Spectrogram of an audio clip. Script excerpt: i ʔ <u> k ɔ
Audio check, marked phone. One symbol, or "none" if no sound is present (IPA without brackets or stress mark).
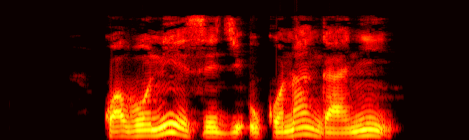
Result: u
